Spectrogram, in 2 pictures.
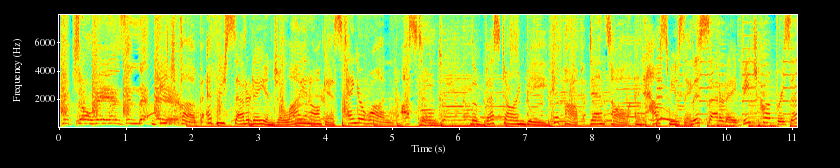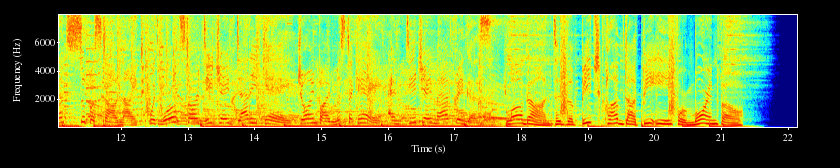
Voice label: beach club this saturday party commercial

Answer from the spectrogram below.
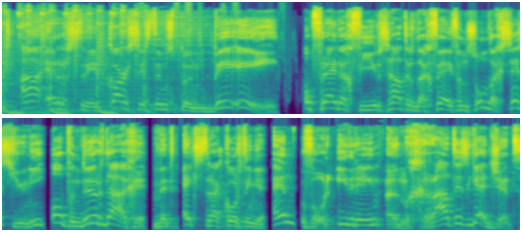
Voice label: car systems commercial

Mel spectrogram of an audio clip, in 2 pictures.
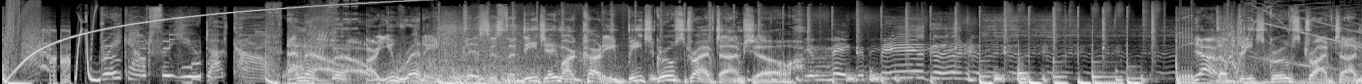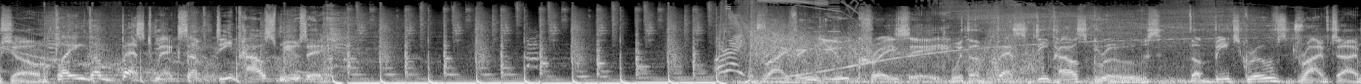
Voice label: drivetime imaging; beachgrooves

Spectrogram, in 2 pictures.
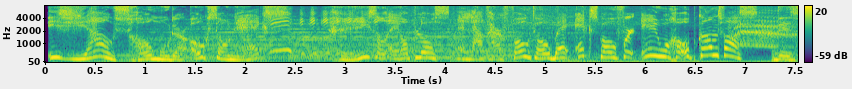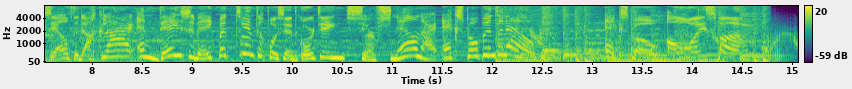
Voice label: nl commercial; expo heks surf

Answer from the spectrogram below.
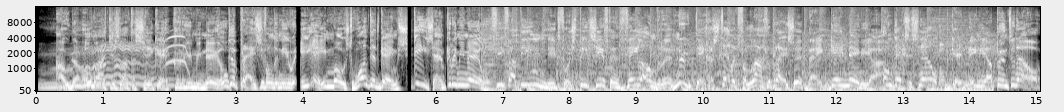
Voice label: nl commercial; ea most wanted game mania

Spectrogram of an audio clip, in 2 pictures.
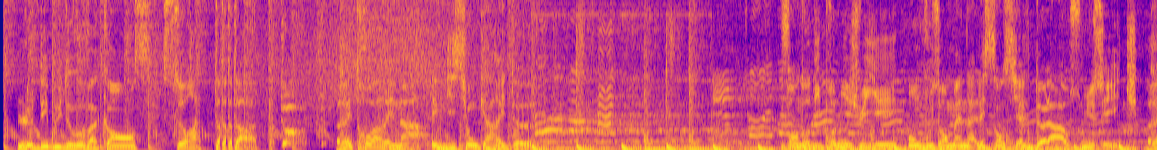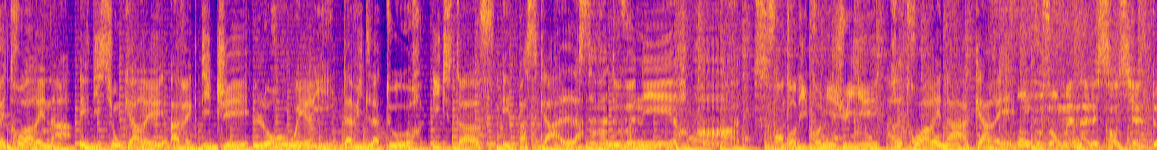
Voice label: fr party commercial; retro arena carre

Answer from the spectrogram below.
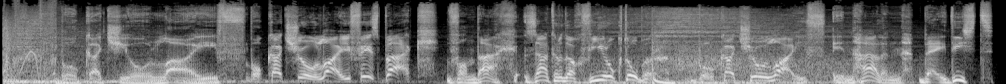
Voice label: party commercial; boccaccio life 4 oktober

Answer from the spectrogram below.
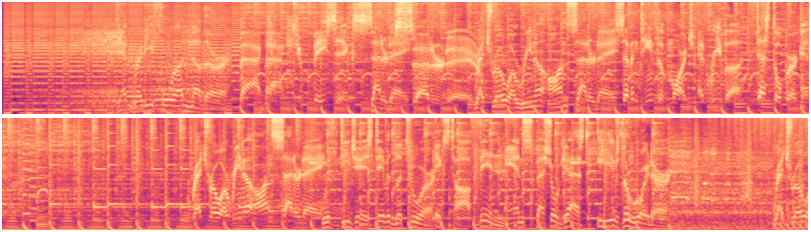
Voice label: party commercial; retro arena riva

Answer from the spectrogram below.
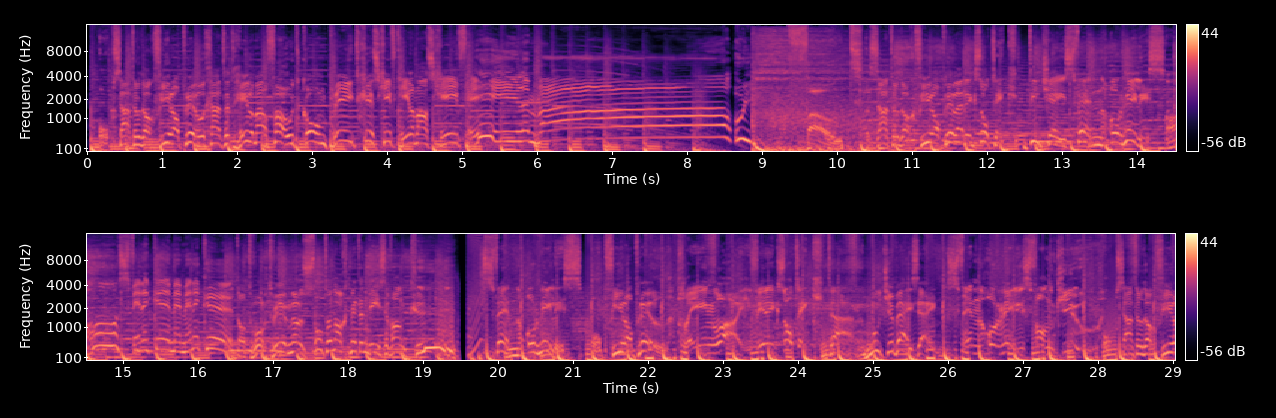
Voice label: party commercial, radiospot; x otic

